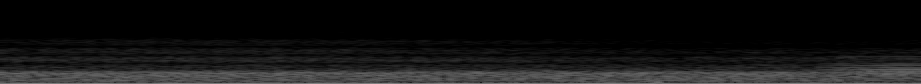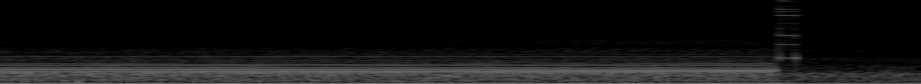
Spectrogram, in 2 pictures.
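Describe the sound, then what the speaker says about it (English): Steady white-noise hiss fills the background of the video game Can I Touch Your Arm?, with a thin sustained electronic tone joining midway and a short bright blip near the end, no talking. "there's something about the white noise in this game that really brings it all together"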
